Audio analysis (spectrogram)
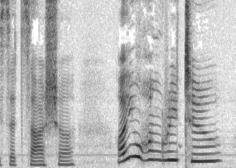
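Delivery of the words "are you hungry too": put-on high girl voice. A narrator's reading. Sasha asks the cat.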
